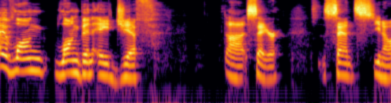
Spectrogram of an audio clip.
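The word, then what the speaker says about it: GIF: will also say that i believe the creator gets to name his own creation and in that in that uh idea or that that ideal uh it should be pronounced jif well a couple of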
